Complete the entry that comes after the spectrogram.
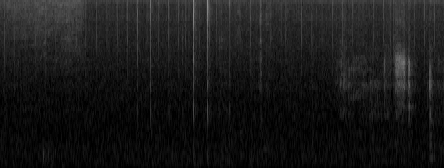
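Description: Fingertips with long red nails stroke and rub the thick glossy paper pages of an open Vogue magazine lying flat on black fabric, then lift and turn a page. A soft, quiet, bright hissing rub runs throughout, broken by two sharp ticks near the middle. Crisp, crinkling paper bursts come at the end as the page is turned.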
